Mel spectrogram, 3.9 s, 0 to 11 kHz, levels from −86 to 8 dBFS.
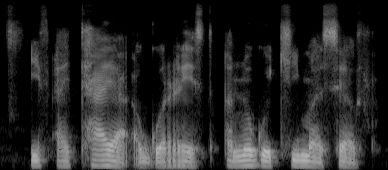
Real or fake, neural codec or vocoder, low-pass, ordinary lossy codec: fake; autoencoder, 48 kHz, 128 numbers a frame, DAC-VAE, trained on Japanese speech; 9.9 kHz; Opus, 32 kbps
